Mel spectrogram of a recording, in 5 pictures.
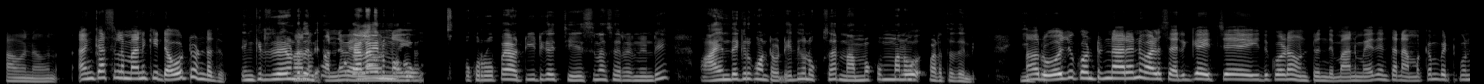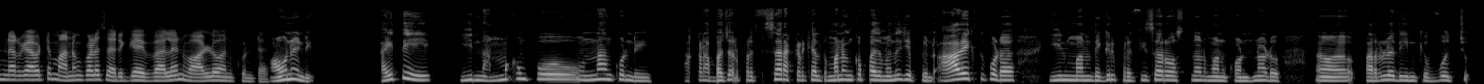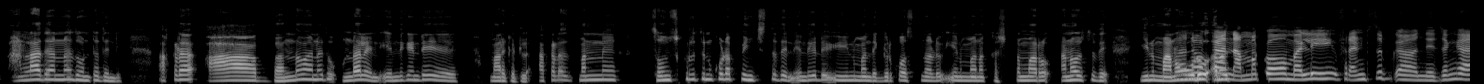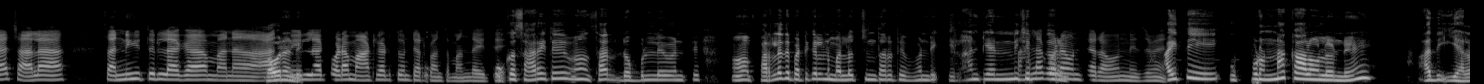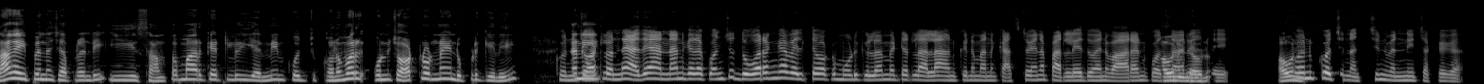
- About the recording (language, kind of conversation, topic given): Telugu, podcast, స్థానిక బజార్‌లో ఒక రోజు ఎలా గడిచింది?
- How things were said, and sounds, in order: other background noise; in English: "డౌట్"; lip smack; in English: "ఫ్రెండ్స్"; tapping; in English: "సర్"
